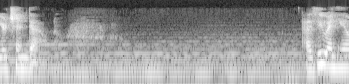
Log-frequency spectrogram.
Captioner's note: pursed lips breathing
